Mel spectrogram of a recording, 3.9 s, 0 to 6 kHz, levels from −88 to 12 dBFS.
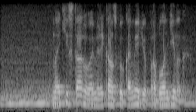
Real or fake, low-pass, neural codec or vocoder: real; 5.4 kHz; none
